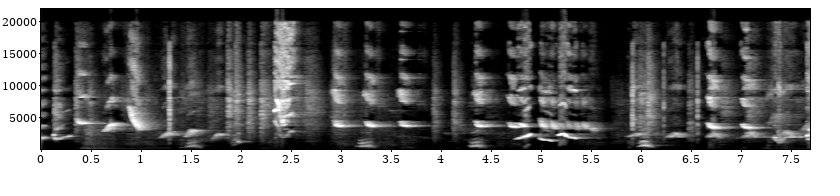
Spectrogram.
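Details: A blorok white-rumped shama delivers a busy, fast-changing song of high whistles, buzzy trills and sharp chips, punctuated by lower husky squawks at irregular intervals.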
